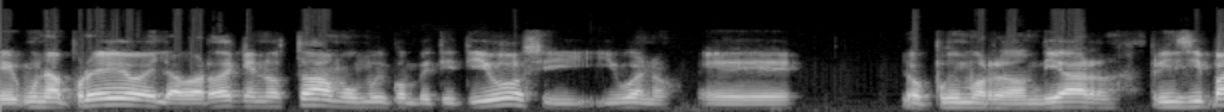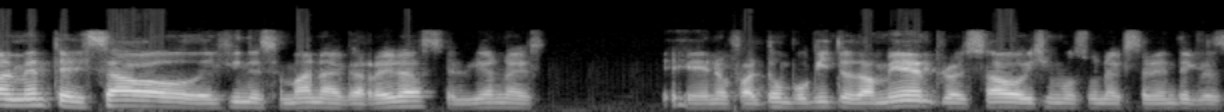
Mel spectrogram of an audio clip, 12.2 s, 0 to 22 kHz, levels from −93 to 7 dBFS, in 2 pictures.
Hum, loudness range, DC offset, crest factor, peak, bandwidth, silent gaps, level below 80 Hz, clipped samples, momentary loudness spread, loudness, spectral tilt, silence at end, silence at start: none; 5 LU; under 0.1%; 20 dB; 0 dBFS; 16 kHz; none; -70 dBFS; under 0.1%; 12 LU; -20 LUFS; -3 dB/octave; 0 s; 0 s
